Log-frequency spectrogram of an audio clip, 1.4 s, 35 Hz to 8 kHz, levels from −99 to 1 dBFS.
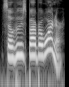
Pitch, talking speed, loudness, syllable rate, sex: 240 Hz, 170 wpm, -14 LUFS, 5.7 syllables/s, female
